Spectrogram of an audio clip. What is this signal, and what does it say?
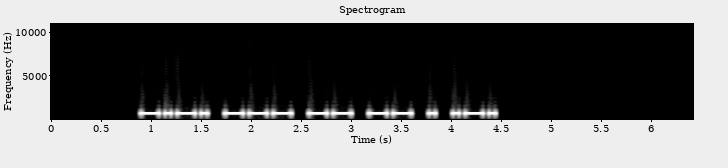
Morse code, heard as a keyed tone, about 20 wpm, 700 Hz. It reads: COMMER
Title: Build A Word - 2 Letters At A Time - 8-Letter Words - 20wpm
